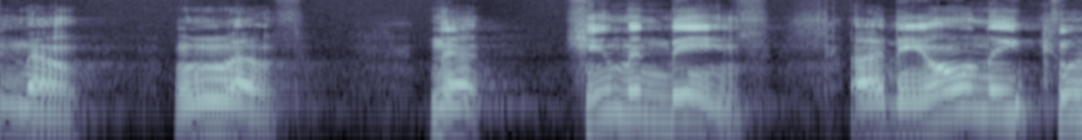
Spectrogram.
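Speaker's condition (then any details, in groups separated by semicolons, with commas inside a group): ALS; voice changed from earlier resonant voice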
